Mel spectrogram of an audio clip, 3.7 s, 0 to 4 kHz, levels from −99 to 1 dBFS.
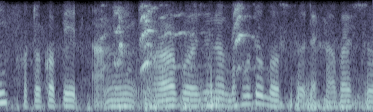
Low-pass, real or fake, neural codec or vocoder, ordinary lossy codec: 3.6 kHz; real; none; Opus, 16 kbps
